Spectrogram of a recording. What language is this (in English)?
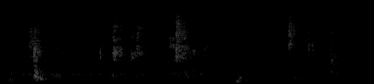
Czech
